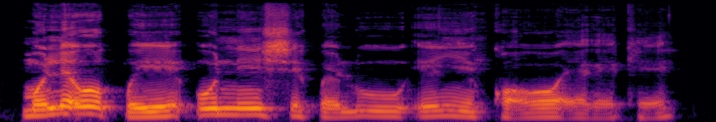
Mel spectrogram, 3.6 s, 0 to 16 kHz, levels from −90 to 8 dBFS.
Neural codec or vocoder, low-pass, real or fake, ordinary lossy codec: none; 14.4 kHz; real; none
